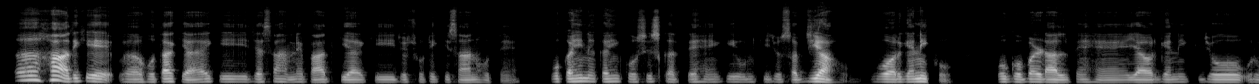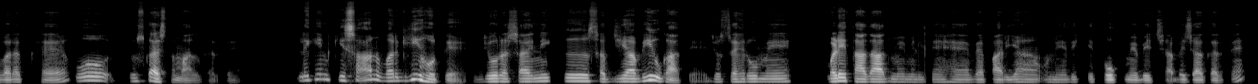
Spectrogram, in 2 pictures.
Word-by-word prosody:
अ, 190 - -4 0.2
हाँ, 205 -6 +11
देखिए 145 -4 +3
अ, 120 - -12 0.2
होता 125 +2 +4
क्या 110 -5 -1
है 125 +3 -2
कि 125 -1 -6
जैसा 120 +2 -5
हमने 125 -1 -6
बात 110 +1 0
किया 110 -1 -1
कि 115 +1 -8
जो 110 - -9
छोटे 115 +1 -13
किसान 110 -2 -4
होते 100 -5 -16
हैं, 95 +7 -19 0.3
वो 130 - -3
कहीं 140 +2 +4
न 140 -1 -1
कहीं 130 +1 -1
कोशिश 125 +2 -5
करते 120 0 -7
हैं 120 -1 -11
कि 120 -1 -10
उनकी 120 0 -12
जो 115 -1 -11
सब्ज़ियाँ 125 +3 +6
हों, - - -26 0.3
वो 125 0 +1
ऑर्गेनिक 125 +3 +3
हों। - - -13 0.5
वो 125 - -1
गोबर 120 0 +1
डालते 115 0 +1
हैं 105 -2 -8
या 110 0 +1
ऑर्गेनिक 115 +2 -5
जो 115 -1 -1 0.2
उर्वरक 110 0 -6 0.2
है, 105 +3 -5
वो 180 0 0 0.2
उसका 150 0 +1
इस्तेमाल 95 -7 -3
करते - - -27
हैं। - - -28 0.6
लेकिन 225 +4 -5
किसान 190 +3 +2
वर्ग 165 +1 -1
ही 230 +5 +2
होते 115 - -3
हैं, - - -16
जो 135 +5 +1
रासायनिक 135 +3 -1 0.4
सब्ज़ियाँ 135 +1 +1
भी 190 +7 +5
उगाते 145 - +1
हैं, 150 -1 -23
जो 120 -4 -11
शहरों 130 +2 -3
में 130 +1 -4 0.4
बड़े 160 +3 +7
तादाद 125 -1 +4
में 120 -1 -9
मिलते 115 0 -12
हैं, 115 -1 -9
व्यापारियाँ 115 0 -6
उन्हें 110 -1 -11
देखिए 115 0 -15
थोक 105 0 +2
में 105 -1 -4
बेचा 100 0 -8
बेचा 105 -1 -5
करते 95 -1 -12
हैं। - - -10
120 Hz, 180 wpm, -24 LUFS, 110-130 Hz, 0.6 s, हाँ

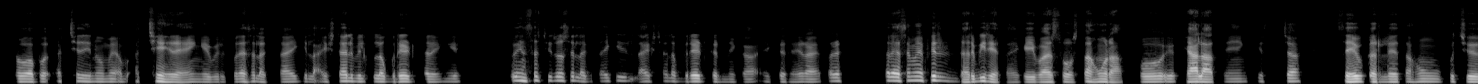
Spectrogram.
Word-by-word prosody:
तो 130 -1 +1
अब 125 +1 0
अच्छे 145 +2 -8
दिनों 130 -1 -3
में 130 +1 -5
अब 125 - -10
अच्छे 145 -2 +2
रहेंगे 120 +2 -2
बिल्कुल, 120 +2 -9
ऐसा 130 +1 -2
लगता 120 -1 -8
है 130 +1 -4
कि 135 +1 -14
लाइफ़स्टाइल 145 +4 -2
बिल्कुल 135 0 -3
अपग्रेड 130 0 +2
करेंगे। 125 +2 -6 0.5
तो 180 - 0
इन 175 - +4
सब 185 +4 -3
चीज़ों 180 -1 -2
से 175 +2 -6
लगता 140 -2 -9
है 150 - -8
कि 175 +2 -10
लाइफ़स्टाइल 140 +1 -12
अपग्रेड 140 0 +2
करने 120 -2 -10
का 120 +1 -12
एक 130 - -20 0.2
रह 120 +1 -10
रहा 125 -1 -2
है 120 - -7 0.7
पर 180 - +4
ऐसे 170 +2 +4
में 185 0 +3
फिर 195 -2 +6 0.2
डर 115 +2 +2
भी 160 - +3
रहता 115 -7 0
है। 110 - -12
कई 115 +1 -1
बार 115 0 +3
सोचता 115 +4 -2
हूँ 125 +1 +3
रात 105 -2 -1
को 125 +1 +3
ख्याल 125 -1 +7
आते 120 +2 +2
हैं 135 0 -11
कि 135 - -27
इससे 140 +2 -6
अच्छा 145 - -1 0.4
सेव 130 0 +10
कर 125 - +5
लेता 125 +1 -1
हूँ, 130 +1 -4
कुछ 130 -1 -8
130 Hz, 235 wpm, -24 LUFS, 120-140 Hz, 0.7 s, सेव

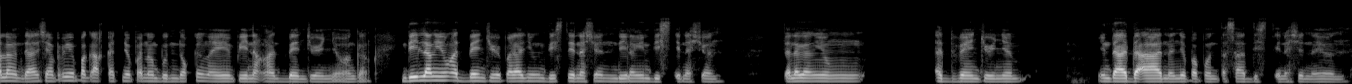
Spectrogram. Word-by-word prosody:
lang 160 -2 +1
dahil 145 +1 +1
siyempre 155 +3 -3
'yung 175 - -5
pag-akyat 150 -1 -2
niyo 155 -1 -3
pa - - -1
ng 150 -2 -4
bundok 145 0 -4
'yun 160 - -4
nga 145 - -2
'yung 140 0 -1
pinaka 140 -2 -2
adventure 135 0 -2
niyo 130 - -7
hanggang 130 +1 -7 0.3
hindi 165 +3 +8
lang 185 -1 +9
'yung 185 0 +1
adventure 155 -2 +2
pala, 150 0 +4
'yung 150 -1 -4
destinasyon, 145 0 -3
hindi 140 - -1
lang 145 - -1
'yung 140 -1 -4
destinasyon, 135 -1 -6 0.7
talagang 145 0 +3
'yung 145 -1 -1 1.0
adventure 140 -1 -1
niyo, 135 0 -3 0.8
'yung 145 0 -2
dadaanan 140 -1 +7
niyo 140 +1 -1
papunta 135 -1 -5
sa 135 -1 -4
destinasyon 130 +1 -9
na 125 - -7
'yun. 125 -1 -7
140 Hz, 175 wpm, -24 LUFS, 135-150 Hz, 1.0 s, lang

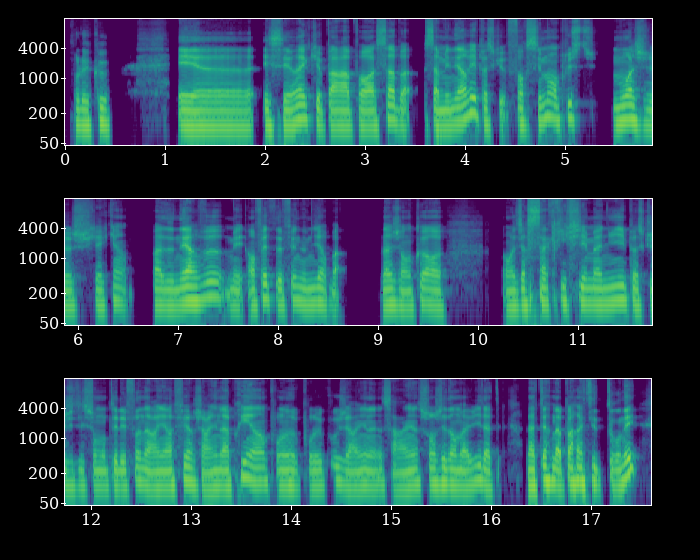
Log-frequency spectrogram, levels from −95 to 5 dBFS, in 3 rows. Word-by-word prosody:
pour 120 - -4
le 115 -1 +1
coup 125 +1 -1 0.7
et 115 -1 +6
heu 110 0 +1
et 115 - +1
c'est 115 +1 +1
vrai 150 +5 +4
que 140 -4 -1
par 115 0 +2
rapport 110 0 +3
à 115 - +3
ça, 115 +6 +3
bah, 120 -3 -3
ça 115 - +1
m'énervait. 130 - +4
Parce 125 -6 -4
que - - -6
forcément, 135 +6 -2
en 145 - 0
plus 155 +1 -3
tu 155 - -12 0.2
moi 145 +3 +4
je 120 -3 -2
je - - 0
suis - - -7
quelqu'un 115 +2 -5 0.2
pas 120 -1 +1
de 115 - 0
nerveux 140 +7 +3
mais 115 -1 -3
en 120 - 0
fait, 150 +3 -1
le 120 - +1
fait 145 - -5
de 130 - -1
me 120 - -1
dire: 125 -1 0
«Bah, - - -6 0.4
là 120 - +3
j'ai 120 -2 -2
encore, 115 +2 0
heu, 110 - -1 0.6
on 110 - -4
va 110 - 0
dire 120 +1 -1
sacrifié 130 -1 0
ma 125 -1 +1
nuit 135 +3 +1
parce 120 -4 -3
que - - -8
j'étais 110 0 -5
sur 115 0 -4
mon 110 0 -2
téléphone, 115 +3 -1
à 110 - +3
rien 110 +1 +2
faire, 135 +4 0
j'ai 115 -4 -2
rien 110 +2 0
appris, 150 +9 +2
hein, 130 -1 +1
pour 115 -3 -4
le 115 -1 +1
pour 115 - -8
le 115 - -1
coup, 135 +5 -6
j'ai 120 -4 -1
rien 110 +1 -1
ça 105 -3 -6
a - - -3
rien 110 +3 0
changé 125 +1 0
dans 120 -1 +2
ma 110 -1 +1
vie, 140 +4 0
la 120 -4 +2
te - - -20 0.3
la 115 -1 +4
terre 140 +1 +3
n'a 115 -4 +5
pas 130 - +3
arrêté 130 0 +2
de 120 - -12
tourner» 145 - +3
120 Hz, 290 wpm, -22 LUFS, 115-130 Hz, 0.7 s, et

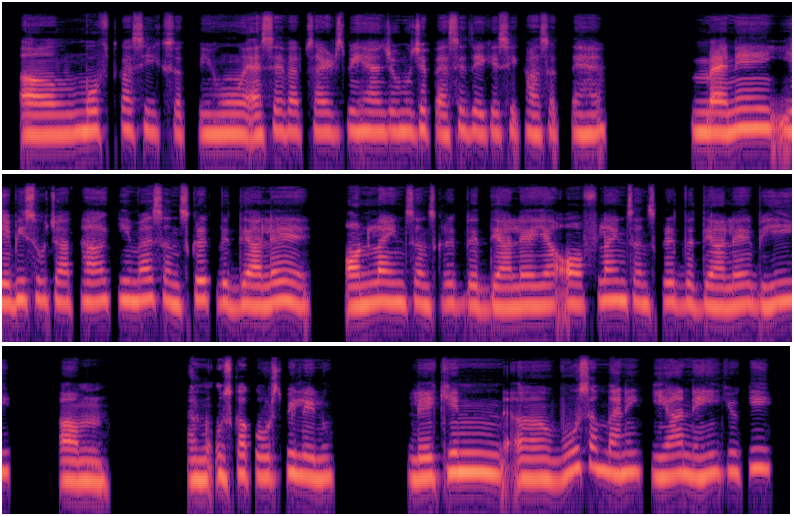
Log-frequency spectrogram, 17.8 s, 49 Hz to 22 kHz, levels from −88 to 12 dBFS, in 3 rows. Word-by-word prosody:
अ, 185 0 +4
मुफ्त 195 +2 0
का 220 - -4
सीख 200 -2 -6
सकती 190 0 -6
हूँ, 190 0 +1
ऐसे 180 +4 0
वेबसाइटस 195 -1 -4
भी 205 -1 0
हैं 200 -1 +1
जो 200 - -3
मुझे 205 +1 0
पैसे 185 +2 -2
देके 195 -1 -4
सिखा 190 -1 -4
सकते 190 +1 -8
हैं 185 +2 0 0.7
मैंने 200 +1 +5 0.2
ये 225 -2 +1
भी 225 +3 +2
सोचा 220 -2 -1
था 215 0 +1
कि 225 0 -2
मैं 225 +1 +2
संस्कृत 225 0 0
विद्यालय 200 +1 +1 0.3
ऑनलाइन 210 +3 +4
संस्कृत 200 -1 -4
विद्यालय 185 0 0
या 195 +1 0
ऑफलाइन 225 +3 +1
संस्कृत 210 -1 -3
विद्यालय 190 0 0
भी, 215 +4 +1 0.4
अम, 170 -1 +2 0.6
अम, 175 0 +2
उसका 200 +1 +2
कोर्स 195 -2 -3
भी 225 - +3
ले 200 -2 +2
लूँ। 185 +1 0 0.6
लेकिन 220 +4 +4
अ, 180 - -4 0.3
वो 235 +5 +1
सब 270 -1 +1
मैंने 225 -1 +2
किया 200 -2 -1
नहीं, 205 +1 +1
क्योंकि 255 +4 -3
200 Hz, 165 wpm, -23 LUFS, 190-215 Hz, 0.7 s, मैंने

